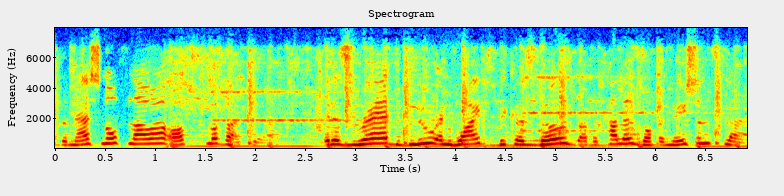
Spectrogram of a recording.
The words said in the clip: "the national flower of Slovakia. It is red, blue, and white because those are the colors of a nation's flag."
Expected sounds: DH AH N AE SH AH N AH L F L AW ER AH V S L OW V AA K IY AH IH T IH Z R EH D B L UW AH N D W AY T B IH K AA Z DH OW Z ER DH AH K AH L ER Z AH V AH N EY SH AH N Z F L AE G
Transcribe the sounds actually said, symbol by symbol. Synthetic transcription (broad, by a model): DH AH N AE SH AH N AH L F L AW ER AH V S L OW V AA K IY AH IH T IH Z R EH D B L UW AH N D W AY T B IH K AA Z DH OW Z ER DH AH K AH L ER Z AH V AH N EY SH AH N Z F L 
